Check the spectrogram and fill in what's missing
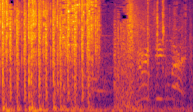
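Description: Rapid automatic gunfire in a Call of Duty Modern Warfare III deathmatch, loud and dense for the first second, then thinning into scattered shots under game effects.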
